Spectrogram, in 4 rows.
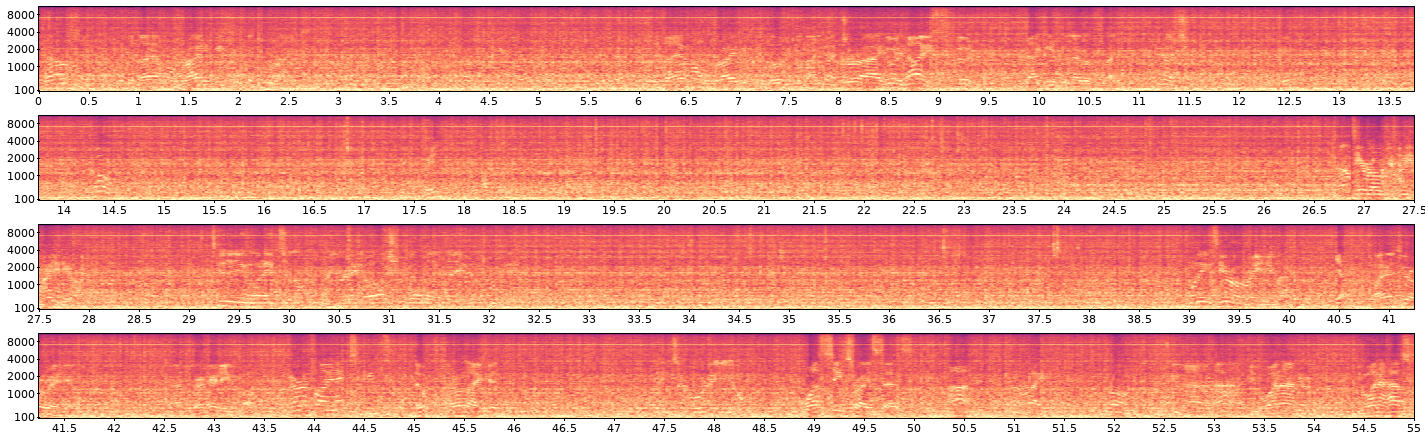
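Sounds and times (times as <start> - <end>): jet engine and airflow rush: 0.0 - 55.0
low hum: 0.0 - 55.0
muffled voices: 0.0 - 55.0
thin high whine: 0.0 - 55.0.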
